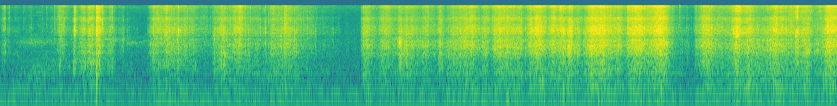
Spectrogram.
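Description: A badger rooting and digging through dry fallen leaves: a crackling, crunching rustle of leaf litter, quieter for the first couple of seconds and louder from about halfway on, with short pauses.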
